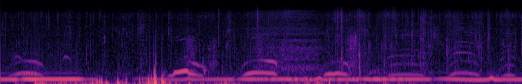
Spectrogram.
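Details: Attwater's prairie chicken, an endangered subspecies of the greater prairie chicken found at three Texas locations. A steady low droning hum runs throughout, with repeated arched, whooping cackles above it and a burst of dull thumps near the middle.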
